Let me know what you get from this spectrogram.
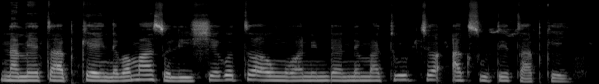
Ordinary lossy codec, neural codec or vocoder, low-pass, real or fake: none; vocoder, 44.1 kHz, 128 mel bands, Pupu-Vocoder; none; fake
